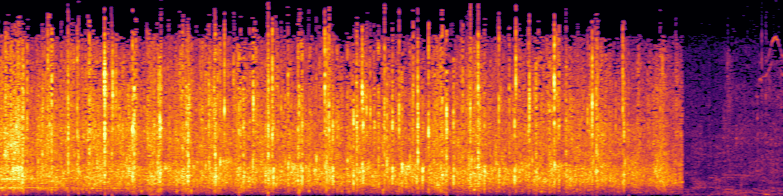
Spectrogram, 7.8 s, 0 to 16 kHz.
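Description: A large audience at a members' forum applauds steadily after hearing the event has over 1000 participants, a dense, even wash of clapping that holds for several seconds before cutting off abruptly, leaving a faint murmur.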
